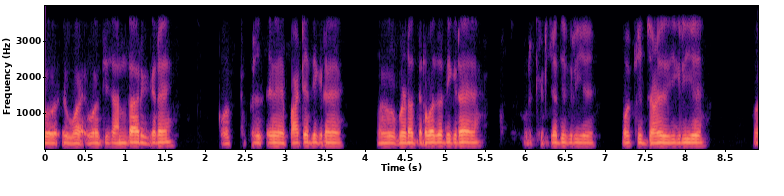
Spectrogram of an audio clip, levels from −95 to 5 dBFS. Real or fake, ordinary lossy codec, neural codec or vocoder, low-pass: fake; none; codec, 24 kHz, 6 kbps, HILCodec; 3.6 kHz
